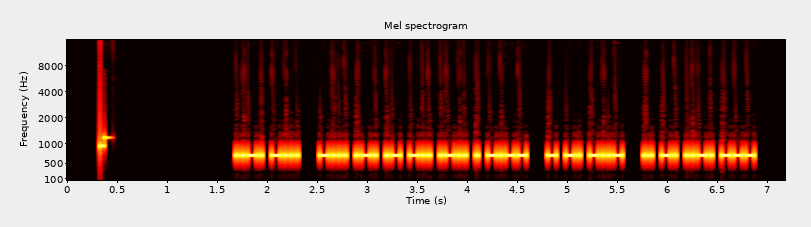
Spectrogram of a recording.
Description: Morse code, heard as a keyed tone, about 37 wpm, 700 Hz. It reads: FB BRADLEY TNX INFO
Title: Practice QSO - Exchange 3 - More Info - 40wpm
